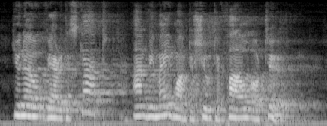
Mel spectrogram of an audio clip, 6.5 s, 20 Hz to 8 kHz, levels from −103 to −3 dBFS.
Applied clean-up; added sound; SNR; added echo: none; none; none; reverberation time 2.5 s.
